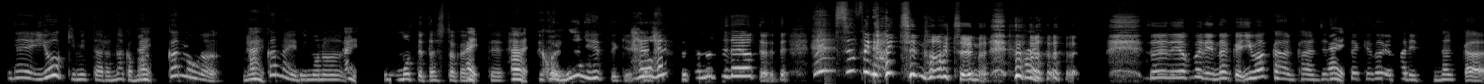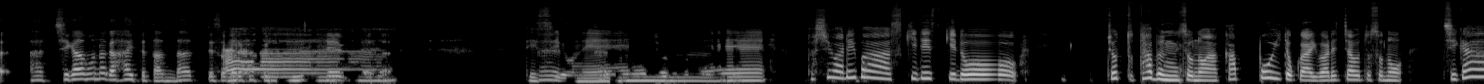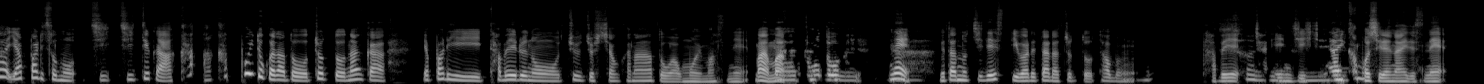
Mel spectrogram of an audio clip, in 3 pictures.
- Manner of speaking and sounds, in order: laugh; distorted speech; laughing while speaking: "入っちぇんの？みたいな"; laugh; drawn out: "ああ"
- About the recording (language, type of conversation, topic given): Japanese, unstructured, 旅行中に挑戦してみたいことは何ですか？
